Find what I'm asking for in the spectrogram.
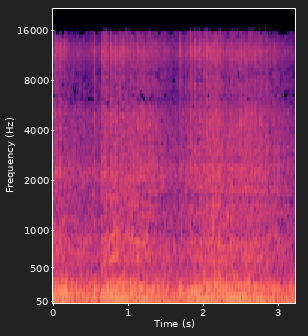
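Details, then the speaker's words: VW Beetle-engine Volkswagen Combi stalled roadside: fires and runs unevenly, revs swelling and dropping, only on fuel poured into the carburettor; fuel pump suspected failing, not confirmed. "Este es por gasolina a mejor está fallando la bomba"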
